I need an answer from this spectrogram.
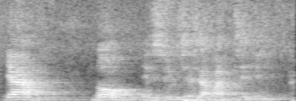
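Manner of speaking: slow, accusing question in a hint of a child's voice; little servant girl. Servant girl challenging Peter, lightly acted suspicion. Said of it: "그 여자 꼬마 종이 베드로한테 가서".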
